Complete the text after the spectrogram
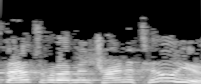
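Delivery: high-pitched exasperated clerk. Acted. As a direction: voice the fed-up clerk's punchline.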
